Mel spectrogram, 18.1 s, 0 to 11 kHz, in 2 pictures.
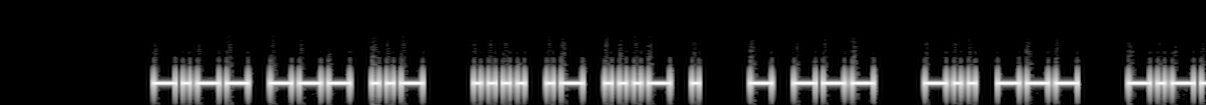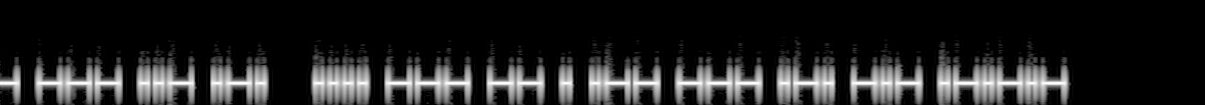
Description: Morse code, heard as a keyed tone, about 22 wpm, 700 Hz. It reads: YOU HAVE TO DO YOUR HOMEWORK.
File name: practice / 22wpm / Sentences with 4-Word Phrases - 22wpm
